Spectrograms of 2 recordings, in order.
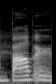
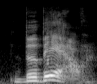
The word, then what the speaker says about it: Bober: The Bobber or Bober? Bober. My maiden name, Bober.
